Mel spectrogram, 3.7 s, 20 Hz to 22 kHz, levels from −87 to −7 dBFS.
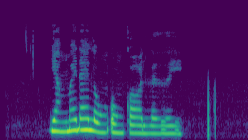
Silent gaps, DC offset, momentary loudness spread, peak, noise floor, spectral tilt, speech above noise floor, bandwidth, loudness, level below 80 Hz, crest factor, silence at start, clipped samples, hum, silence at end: none; under 0.1%; 22 LU; -10 dBFS; -63 dBFS; -8 dB/octave; 39 dB; 7 kHz; -26 LUFS; -76 dBFS; 18 dB; 0.75 s; under 0.1%; none; 0.6 s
